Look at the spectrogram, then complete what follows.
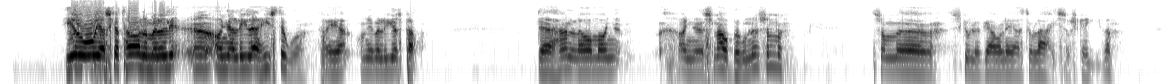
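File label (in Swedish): Jämshög Blekinge, dialekter; Folkminnen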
